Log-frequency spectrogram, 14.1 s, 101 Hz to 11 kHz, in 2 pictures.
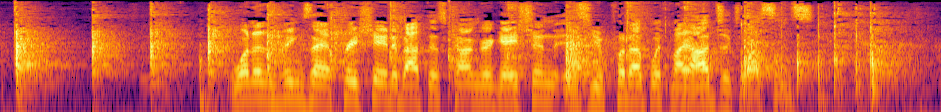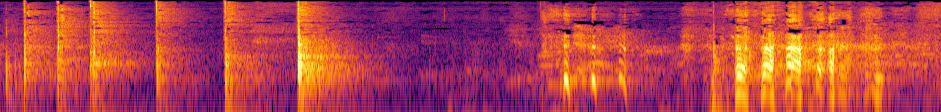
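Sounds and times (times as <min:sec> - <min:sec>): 
hammer striking nails: 0:00.0 - 0:09.8
speech: 0:01.7 - 0:06.2, 0:12.6 - 0:13.8
voices murmuring and chuckling in the room: 0:10.2 - 0:14.1.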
